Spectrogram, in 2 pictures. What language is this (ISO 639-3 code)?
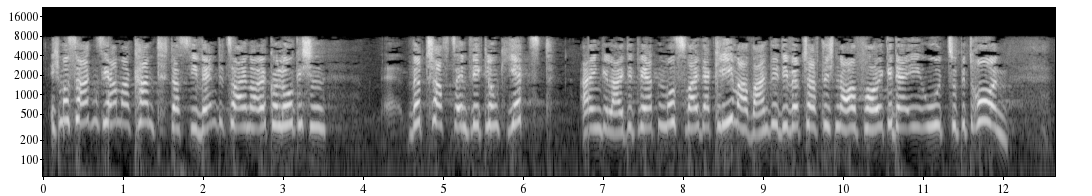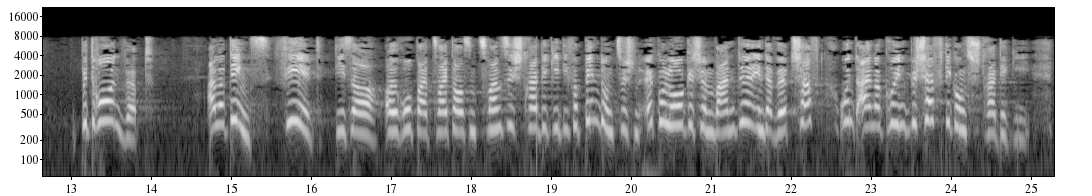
deu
